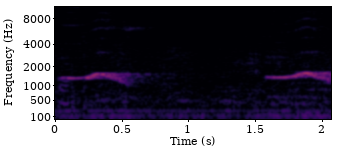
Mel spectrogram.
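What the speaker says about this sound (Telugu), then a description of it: "ఇలా చెట్ల పైన ఈ కోకిల పిట్టలు ఇలా అరుస్తూ ఉంటే చాలా బాగుంది." An Asian koel calling from a neem tree beside a house, two faint, rising whistled notes spaced apart over a low background hum, heard at a distance.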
